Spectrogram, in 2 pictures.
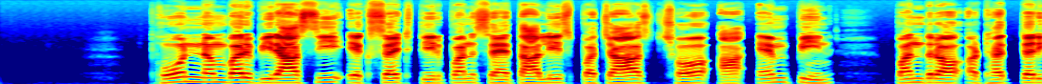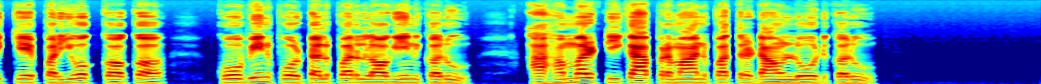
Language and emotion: Maithili, neutral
